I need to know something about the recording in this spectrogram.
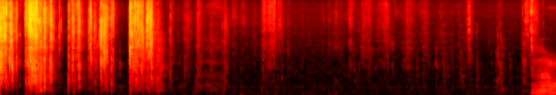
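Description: Foil booster-pack wrapper of Pokémon trading cards being torn open and crinkled for about two and a half seconds, then much quieter, faint handling of the card stack as the cards are slid out and leafed through.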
